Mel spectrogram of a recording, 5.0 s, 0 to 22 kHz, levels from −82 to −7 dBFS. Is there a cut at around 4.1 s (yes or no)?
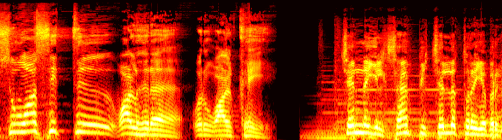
no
